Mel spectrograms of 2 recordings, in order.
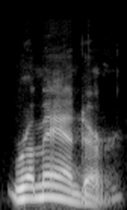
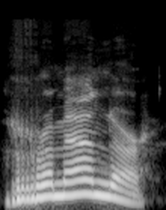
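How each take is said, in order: First: Said in the usual way. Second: Remander with a trilled R, "rrruh-MANDER"; rolled R. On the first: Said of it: "no rolling of the R". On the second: Shown as a demonstration. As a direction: roll the R hard at the start of Remander. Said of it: "Should I roll my R's when I say it".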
